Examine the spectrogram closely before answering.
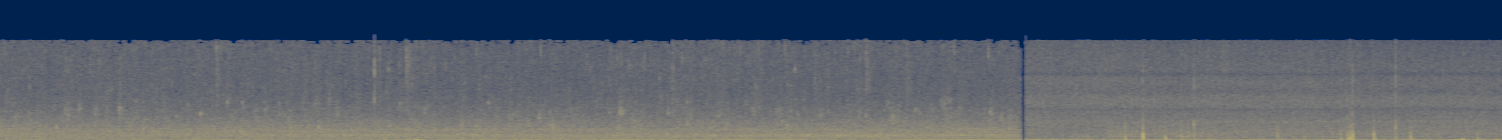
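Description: Heavy rain falling, a steady even hiss. About ten seconds in it cuts abruptly to a different rain recording, with less hiss, a deeper steady noise underneath and scattered sharp taps of drops.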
